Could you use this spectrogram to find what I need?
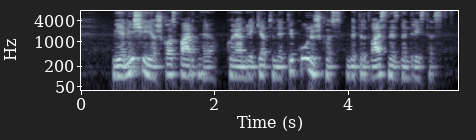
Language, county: Lithuanian, Kaunas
